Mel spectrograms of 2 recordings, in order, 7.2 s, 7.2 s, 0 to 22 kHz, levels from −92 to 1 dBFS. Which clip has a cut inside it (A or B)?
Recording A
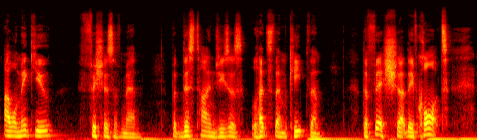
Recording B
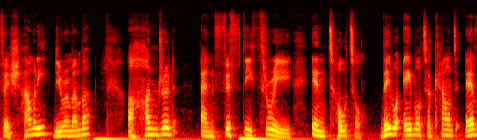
B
